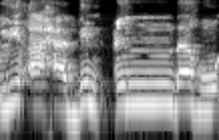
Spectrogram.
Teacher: इस तनवीन को हम साफ साफ पढ़ेंगे, इसमें इजहार करेंगे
